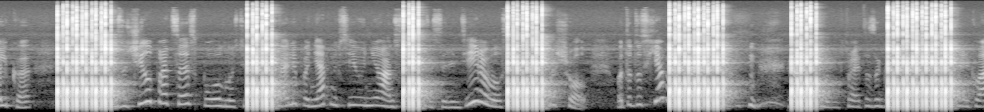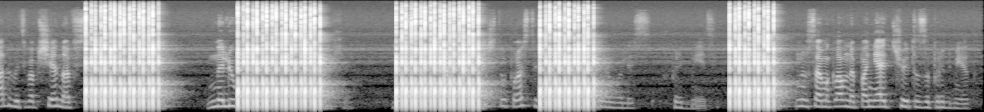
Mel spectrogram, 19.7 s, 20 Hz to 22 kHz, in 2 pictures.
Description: Pulse dialling, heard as clicks on a phone line, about 10 pulses a second, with room echo and speech in Russian. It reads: 6 3 2 4 6 3 7 8 9 9 6 5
